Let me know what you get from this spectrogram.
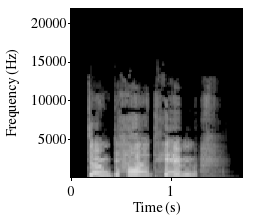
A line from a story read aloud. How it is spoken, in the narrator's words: Twilight pleaded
